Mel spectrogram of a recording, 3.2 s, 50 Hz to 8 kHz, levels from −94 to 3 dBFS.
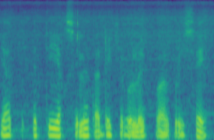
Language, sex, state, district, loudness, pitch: Assamese, male, Assam, Kamrup Metropolitan, -17 LUFS, 135 Hz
